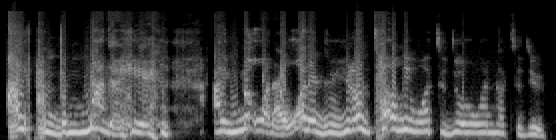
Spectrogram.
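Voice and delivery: a mother asserting authority to her son; indignant mother. Retold or imitated. Son lecturing her, mom pulls rank indignantly. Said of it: "I started feeling like a big girl".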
